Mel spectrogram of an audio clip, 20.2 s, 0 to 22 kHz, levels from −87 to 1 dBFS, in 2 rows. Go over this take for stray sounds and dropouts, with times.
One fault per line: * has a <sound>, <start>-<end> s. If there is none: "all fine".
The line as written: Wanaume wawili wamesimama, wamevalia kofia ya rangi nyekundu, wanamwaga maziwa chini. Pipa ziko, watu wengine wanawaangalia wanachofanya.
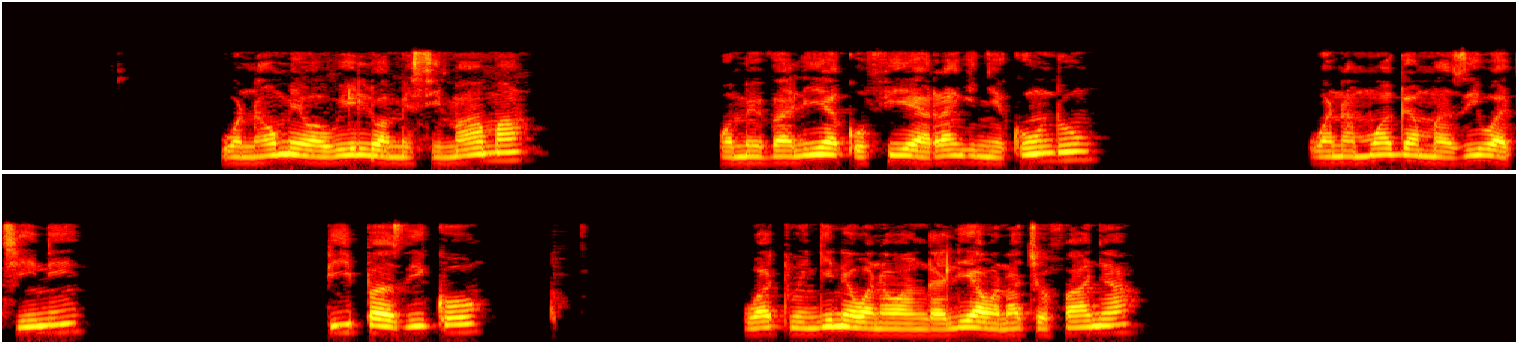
all fine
